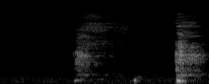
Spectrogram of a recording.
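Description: A woman's breathy exhale, fading out, then a short cough near the end.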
